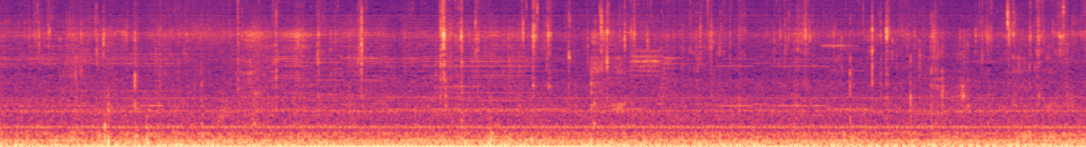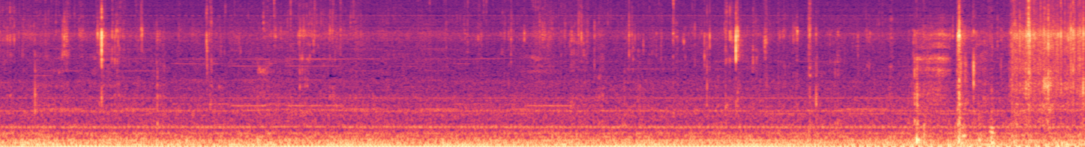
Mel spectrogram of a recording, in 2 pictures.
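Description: A person chewing and biting into Popeyes spicy fried chicken, with scattered small wet clicks and crunches over a steady low hum. Near the end comes a short rustle, like the paper or box being handled.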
